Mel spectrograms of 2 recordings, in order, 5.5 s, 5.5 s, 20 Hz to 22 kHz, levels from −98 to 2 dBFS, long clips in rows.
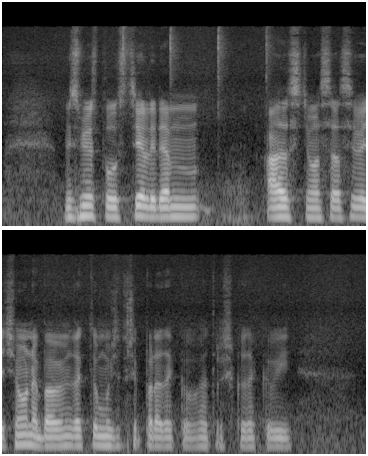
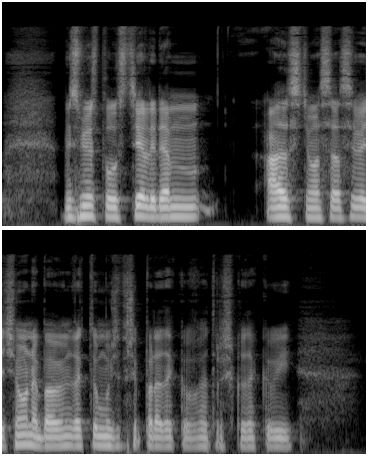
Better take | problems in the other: second | hiss; faint; throughout; 20 dB below the speech

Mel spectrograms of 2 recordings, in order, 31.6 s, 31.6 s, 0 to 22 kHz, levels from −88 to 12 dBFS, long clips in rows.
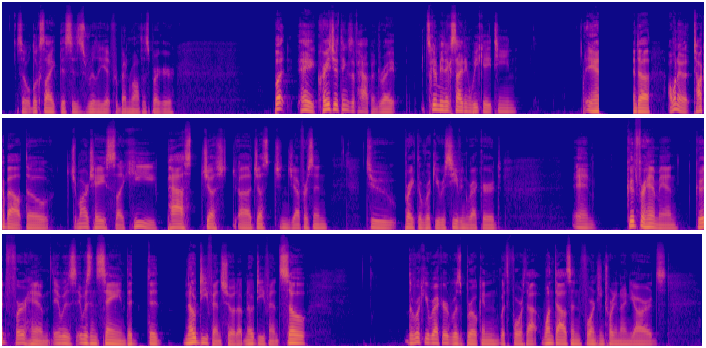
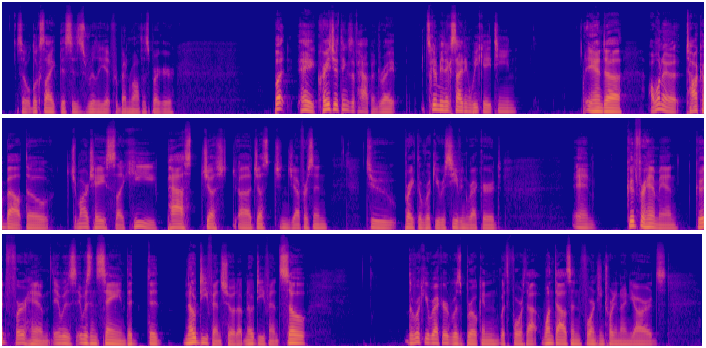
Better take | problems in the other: second | audio freezing; at 9 s for 0.5 s

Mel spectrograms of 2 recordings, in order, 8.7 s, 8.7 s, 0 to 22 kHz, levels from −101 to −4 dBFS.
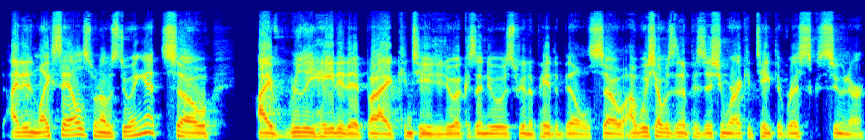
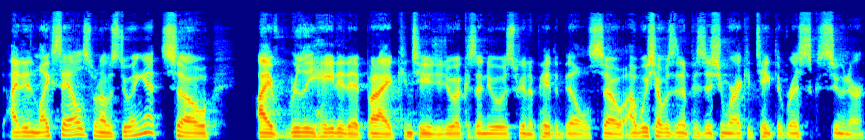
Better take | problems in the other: second | distortion; slight; 10 dB below the speech

